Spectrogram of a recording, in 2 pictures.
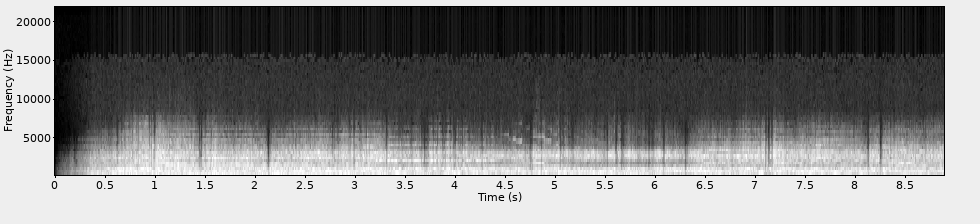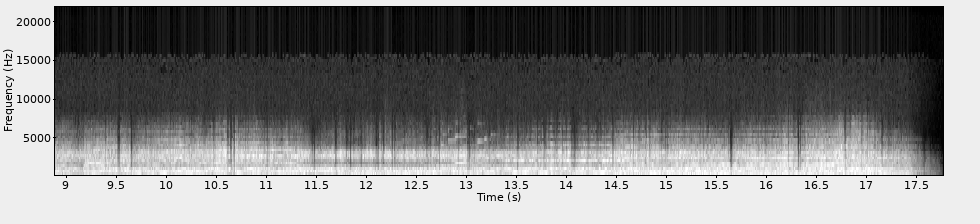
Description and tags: Low Mens Choir Chop and Reversed
choir, chop, reel-to-reel, tape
